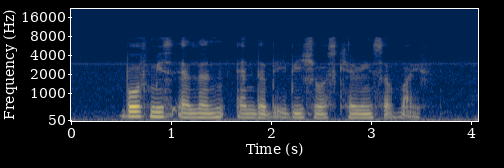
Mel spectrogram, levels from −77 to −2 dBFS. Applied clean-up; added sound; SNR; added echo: none; none; none; none.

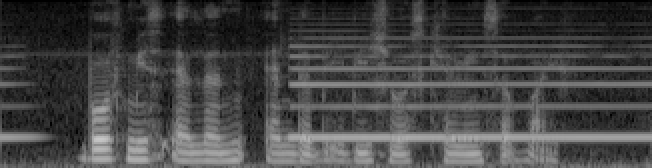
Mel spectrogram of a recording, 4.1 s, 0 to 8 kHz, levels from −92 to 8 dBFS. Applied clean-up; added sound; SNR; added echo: none; Wind instrument, woodwind instrument; 3 dB; none.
